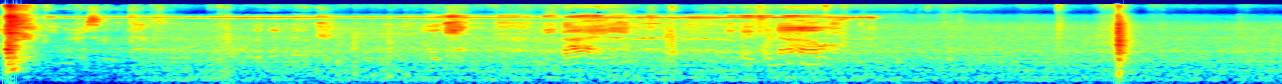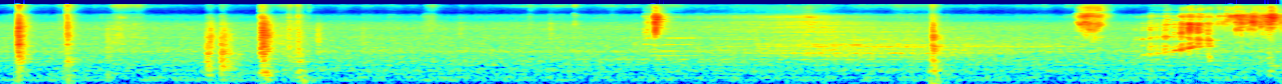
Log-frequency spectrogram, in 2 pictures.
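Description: Objects knock and clatter on a hard surface.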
